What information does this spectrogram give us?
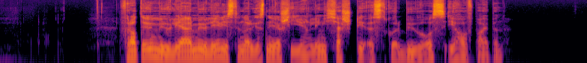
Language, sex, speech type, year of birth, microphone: Norwegian, male, read, 1981, Shure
